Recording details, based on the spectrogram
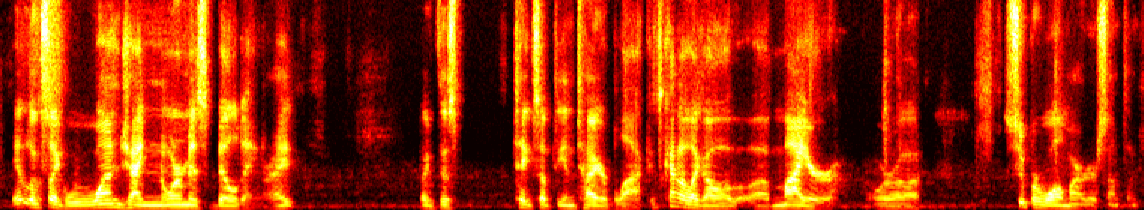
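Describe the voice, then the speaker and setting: A man teaching a drawing class in a relaxed, chatty way, talking through each step and adding jokey asides. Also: fairly low pitch, slight background noise. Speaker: art teacher. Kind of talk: casual drawing lesson.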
